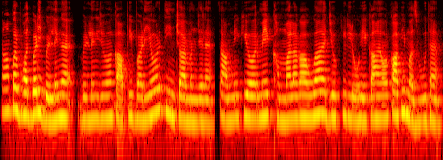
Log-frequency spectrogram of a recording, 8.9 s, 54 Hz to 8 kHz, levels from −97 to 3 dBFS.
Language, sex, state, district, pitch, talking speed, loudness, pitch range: Hindi, female, Chhattisgarh, Balrampur, 200 Hz, 230 wpm, -30 LUFS, 190-215 Hz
